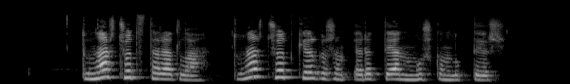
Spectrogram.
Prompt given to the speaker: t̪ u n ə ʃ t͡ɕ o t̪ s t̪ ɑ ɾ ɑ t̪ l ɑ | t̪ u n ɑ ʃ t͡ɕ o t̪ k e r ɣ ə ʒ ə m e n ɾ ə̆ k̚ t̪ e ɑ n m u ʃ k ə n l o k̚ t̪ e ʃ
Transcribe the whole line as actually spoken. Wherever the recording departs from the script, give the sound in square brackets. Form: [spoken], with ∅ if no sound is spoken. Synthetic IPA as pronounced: t̪ u n [ɑ] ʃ t͡ɕ o t̪ s t̪ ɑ ɾ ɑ t̪ l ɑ | t̪ u n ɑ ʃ t͡ɕ o t̪ k e r ɣ ə ʒ ə m e [∅] ɾ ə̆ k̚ t̪ e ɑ n m u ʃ k ə n l [u] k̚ t̪ e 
